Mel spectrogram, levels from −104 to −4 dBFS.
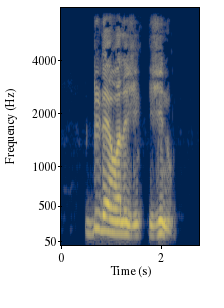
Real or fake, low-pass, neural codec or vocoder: real; 7.2 kHz; none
